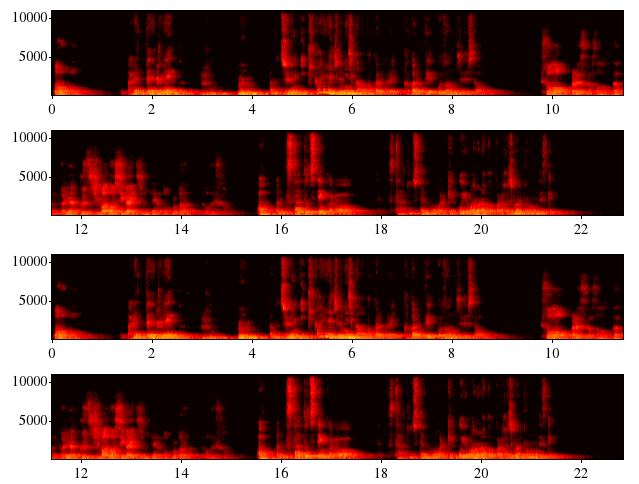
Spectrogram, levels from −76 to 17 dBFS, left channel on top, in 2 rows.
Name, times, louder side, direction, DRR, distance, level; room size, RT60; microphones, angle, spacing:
voice 1, 0.0-0.5 2.2-2.4 3.0-3.2 9.8-14.9, left 1 dB, 10° left, -4 dB, 0.4 m, -30 dB
voice 2, 1.5-2.4 2.7-2.8 3.1-3.3 3.7-4.1 4.3-8.7 15.5-17.4 18.3-21.4, equal, 25° right, -4 dB, 1.0 m, -25 dB
4.3 x 3.5 x 2.8 m, 1.1 s
head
